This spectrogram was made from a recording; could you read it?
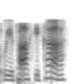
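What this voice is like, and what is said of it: Put-on Boston accent. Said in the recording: “I got that Boston accent”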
